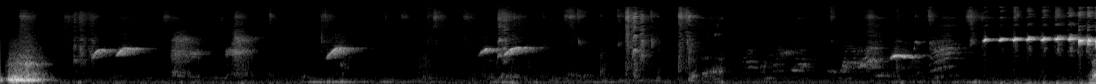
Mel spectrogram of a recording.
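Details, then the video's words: Sooty-headed bulbul in full song, short bright upswept whistles delivered one by one with irregular gaps, mixed with faint clicks, finishing in a fast, even run of high chattering notes. "Suara Burung Kutilang Gacor Garuda"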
